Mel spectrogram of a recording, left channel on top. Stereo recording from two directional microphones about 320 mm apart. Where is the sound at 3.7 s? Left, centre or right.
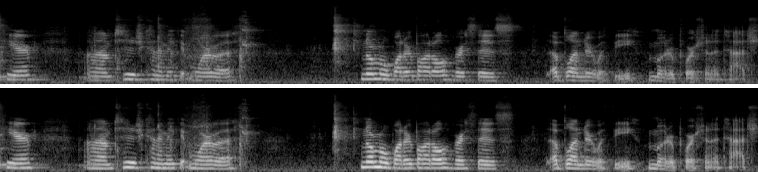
Centre.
